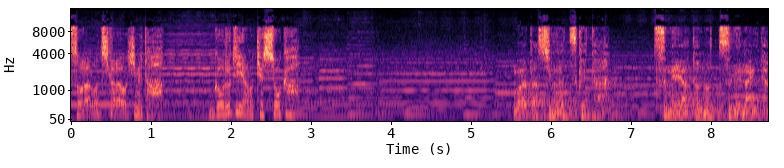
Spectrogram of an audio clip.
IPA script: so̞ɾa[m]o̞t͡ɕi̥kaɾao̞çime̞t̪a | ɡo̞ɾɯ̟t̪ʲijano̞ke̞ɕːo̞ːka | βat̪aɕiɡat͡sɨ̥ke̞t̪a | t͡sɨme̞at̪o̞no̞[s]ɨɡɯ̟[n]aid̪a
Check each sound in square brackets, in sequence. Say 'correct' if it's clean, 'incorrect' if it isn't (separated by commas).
incorrect, incorrect, correct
